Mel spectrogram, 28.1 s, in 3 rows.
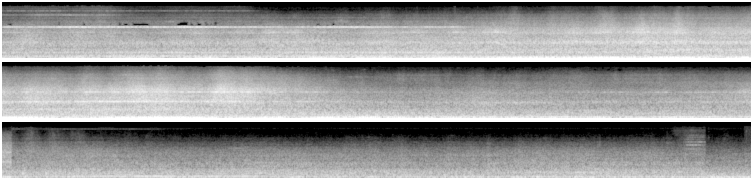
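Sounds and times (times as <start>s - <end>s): locomotive engine drone: 0.0s - 26.6s.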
